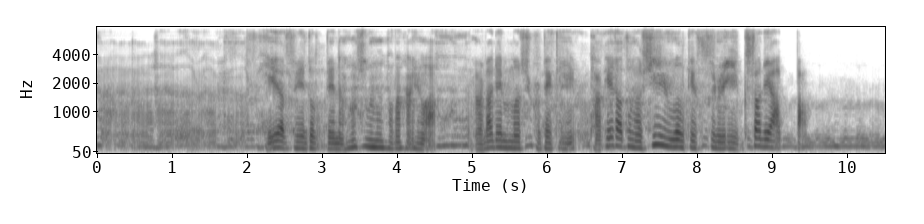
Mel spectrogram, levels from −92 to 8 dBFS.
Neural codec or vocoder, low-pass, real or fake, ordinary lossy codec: autoencoder, 22.05 kHz, a latent of 192 numbers a frame, VITS, trained on one speaker; 7.2 kHz; fake; none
